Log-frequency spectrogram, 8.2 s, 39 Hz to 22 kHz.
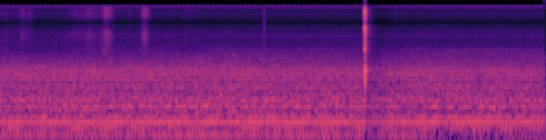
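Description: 2011 Kawasaki ZX10R's inline-four engine idling steadily, with one sharp click about five and a half seconds in.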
